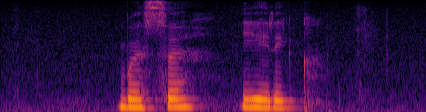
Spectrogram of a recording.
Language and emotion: Russian, neutral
